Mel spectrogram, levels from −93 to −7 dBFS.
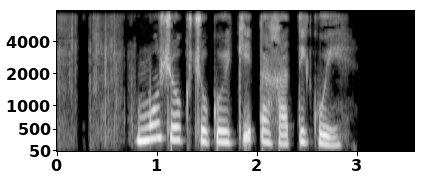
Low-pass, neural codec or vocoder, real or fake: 7.2 kHz; none; real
